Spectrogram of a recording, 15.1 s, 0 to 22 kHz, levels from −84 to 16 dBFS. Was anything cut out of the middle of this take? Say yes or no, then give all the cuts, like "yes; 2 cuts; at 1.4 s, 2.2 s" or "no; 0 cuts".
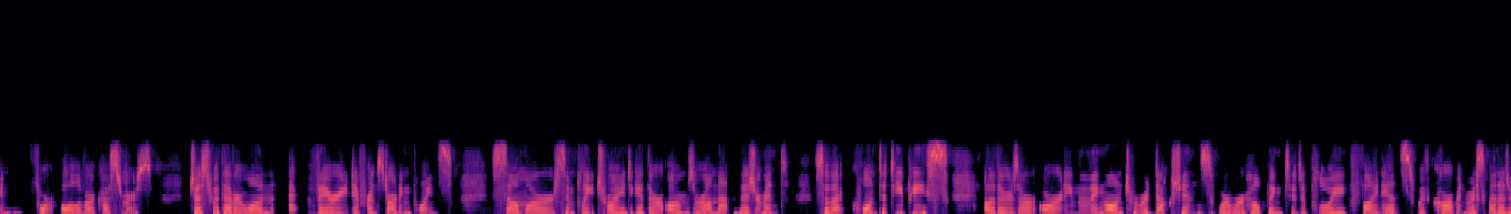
yes; 1 cut; at 13.8 s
